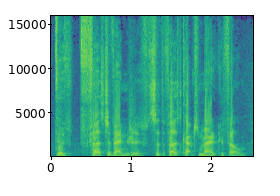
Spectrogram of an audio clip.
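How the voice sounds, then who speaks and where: A man hosting a casual film podcast, arguing his opinions in quick bursts. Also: lowish voice, lively intonation. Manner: opinionated, fast bursts of argument. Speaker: podcast host. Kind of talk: casual chat.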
